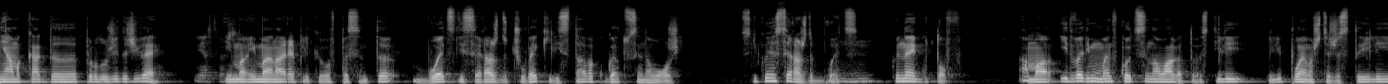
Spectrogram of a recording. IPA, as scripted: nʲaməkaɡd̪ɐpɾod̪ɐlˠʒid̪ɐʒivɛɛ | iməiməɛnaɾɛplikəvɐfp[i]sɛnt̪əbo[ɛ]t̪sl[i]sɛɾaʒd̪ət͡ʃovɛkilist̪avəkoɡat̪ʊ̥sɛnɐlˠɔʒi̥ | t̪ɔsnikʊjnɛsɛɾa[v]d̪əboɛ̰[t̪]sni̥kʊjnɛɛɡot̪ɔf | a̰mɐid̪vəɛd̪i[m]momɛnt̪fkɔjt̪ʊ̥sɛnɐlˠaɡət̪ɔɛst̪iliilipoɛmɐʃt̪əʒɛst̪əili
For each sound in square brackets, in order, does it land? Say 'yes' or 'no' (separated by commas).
no, yes, yes, no, yes, no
